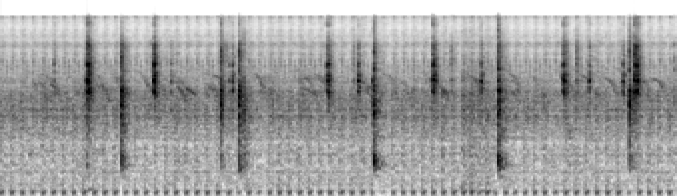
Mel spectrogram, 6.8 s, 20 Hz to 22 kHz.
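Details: Honda Supra X 125 FI, engine idling, very loud "ceklok" clunk every time the gear lever is pressed, sometimes intermittent, also present with the engine off. Sharp metallic clunks about every second over a steady idle. Gear-shift clunk from the clutch release cam, needing adjustment.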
